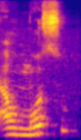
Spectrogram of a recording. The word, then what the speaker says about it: almoço: See that we don't say the L like an L. We don't say almoço. We say almoço as if it was a new sound. Almoço. We pronounce the hard U in some words, you know. So we don't say the L as in other languages.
